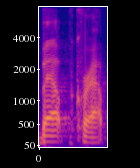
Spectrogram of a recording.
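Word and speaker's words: BAPCPA: calling something that is the initials of which are b.a.p bap cpa which is unpronounceable but you have you managed to announce it to pronounce it bap crap oh yeah it works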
